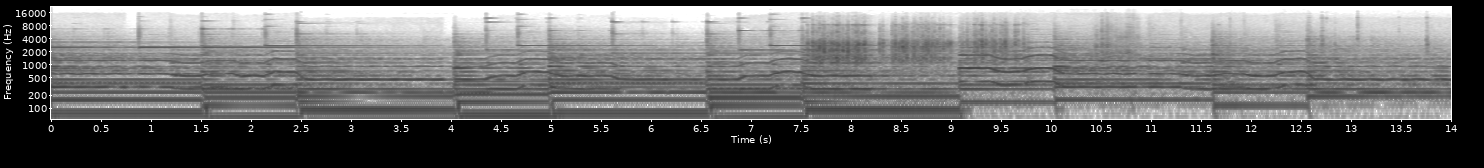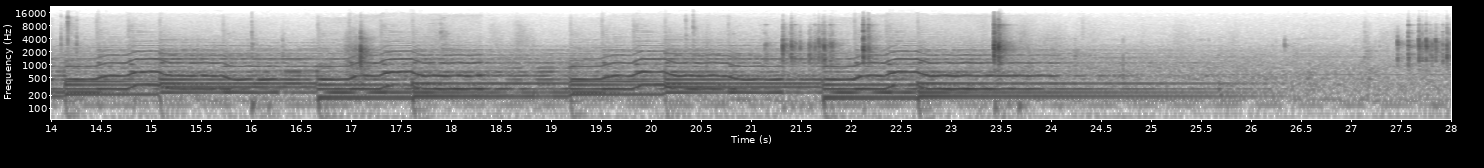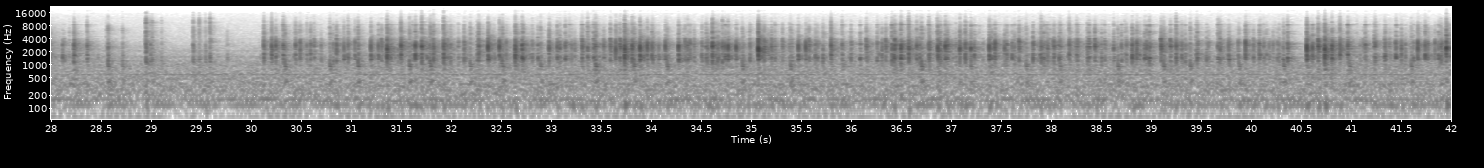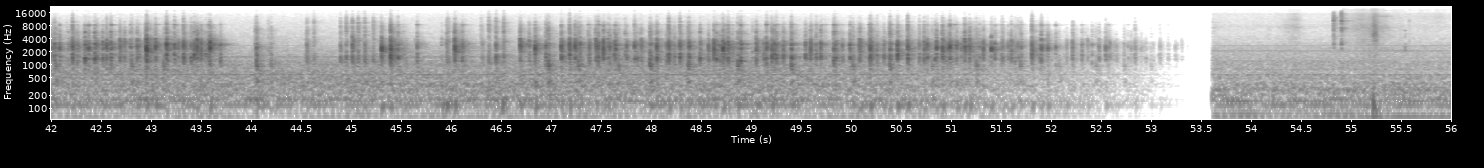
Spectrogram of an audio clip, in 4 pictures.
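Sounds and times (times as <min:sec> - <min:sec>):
mechanical keyboard typing: 0:07.3 - 0:11.0, 0:20.2 - 0:22.4, 0:27.4 - 0:53.2.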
